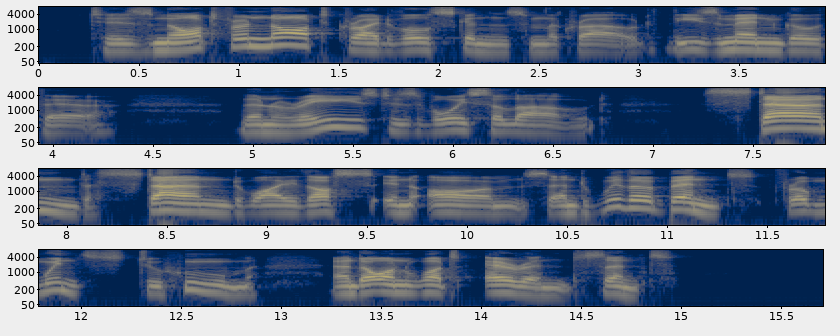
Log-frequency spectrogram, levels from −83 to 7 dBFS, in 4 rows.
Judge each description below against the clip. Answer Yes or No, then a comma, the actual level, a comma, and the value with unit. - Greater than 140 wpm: No, slow, 135 wpm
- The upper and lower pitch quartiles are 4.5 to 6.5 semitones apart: No, average, 3.4 semitones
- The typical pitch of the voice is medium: Yes, medium, 145 Hz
